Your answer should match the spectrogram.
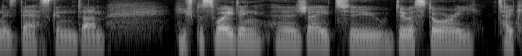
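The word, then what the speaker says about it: Hergé: remain whose uh his his nom de plume is herjay which is the letters rg which is his his initials backwards of his name uh pronounced in french um so he's been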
